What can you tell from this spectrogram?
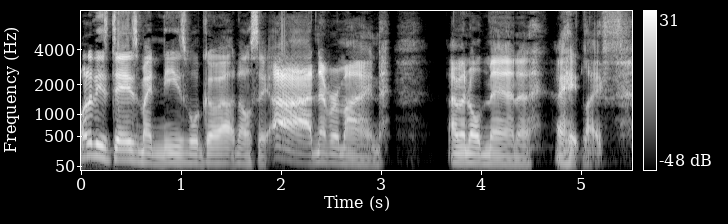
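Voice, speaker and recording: A man talks in an unremarkable speaking voice with an American accent. His pitch is fairly low with ordinary variation, and his pace is moderate. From Washington State, Seattle. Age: 40s. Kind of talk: casual chat.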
